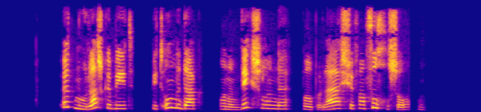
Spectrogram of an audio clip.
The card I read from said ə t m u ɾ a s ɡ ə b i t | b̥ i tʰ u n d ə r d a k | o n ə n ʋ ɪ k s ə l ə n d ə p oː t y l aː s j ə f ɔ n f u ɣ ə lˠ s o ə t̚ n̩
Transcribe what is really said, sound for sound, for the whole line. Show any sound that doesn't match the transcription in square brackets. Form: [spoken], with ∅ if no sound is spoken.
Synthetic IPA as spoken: ə t m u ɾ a s ɡ ə b i t | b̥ i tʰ u n d ə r d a k | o n ə n ʋ ɪ k s ə l ə n d ə p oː [p] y l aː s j ə f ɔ n f u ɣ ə lˠ s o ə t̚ n̩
